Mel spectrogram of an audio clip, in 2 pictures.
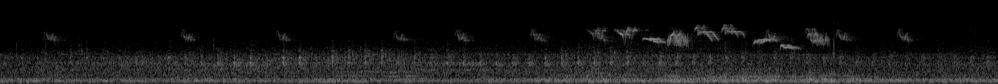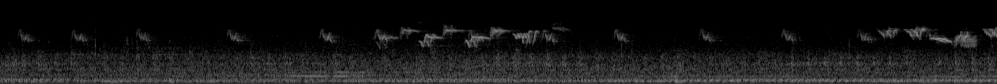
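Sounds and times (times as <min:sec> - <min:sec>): low background rumble: 0:00.0 - 0:19.9
bird twittering: 0:05.9 - 0:09.1, 0:13.2 - 0:16.3, 0:18.6 - 0:19.9.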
